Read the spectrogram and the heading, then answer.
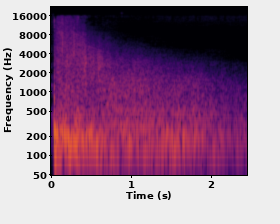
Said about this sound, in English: The explosion rattled the whole crowd, and the two buff guys jumped and screamed like girls, knocking the man with the red umbrella backwards to the ground.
